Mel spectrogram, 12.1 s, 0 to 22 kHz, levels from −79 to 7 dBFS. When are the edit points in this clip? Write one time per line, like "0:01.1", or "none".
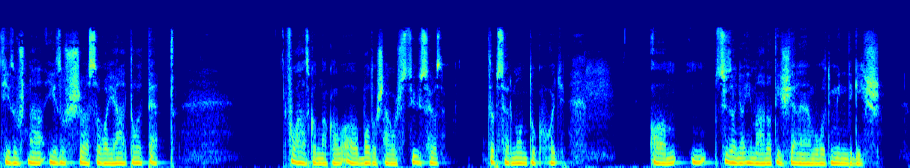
0:06.5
